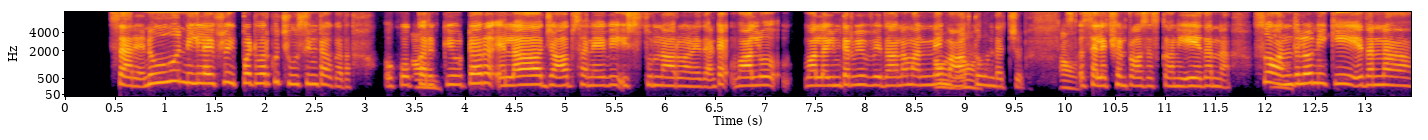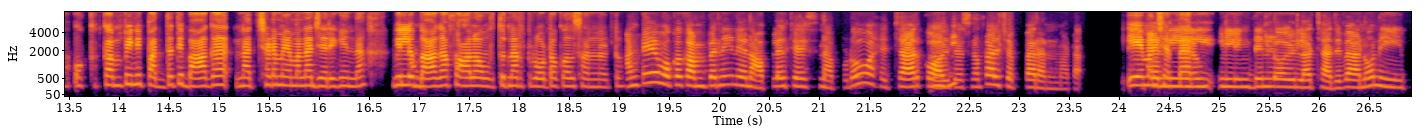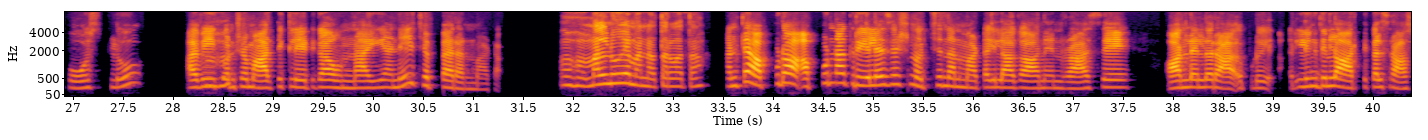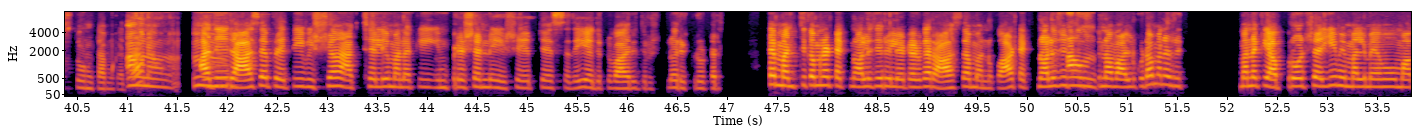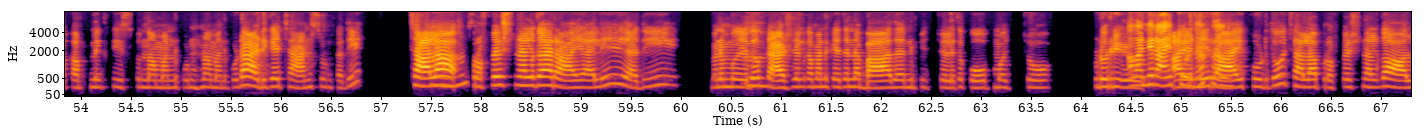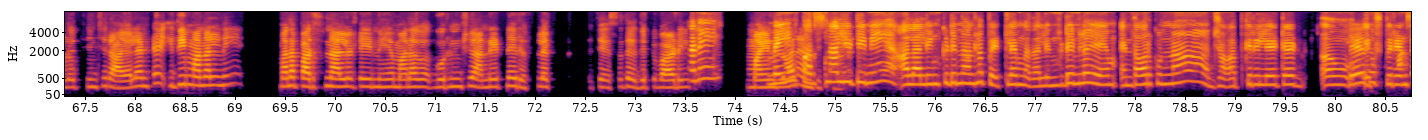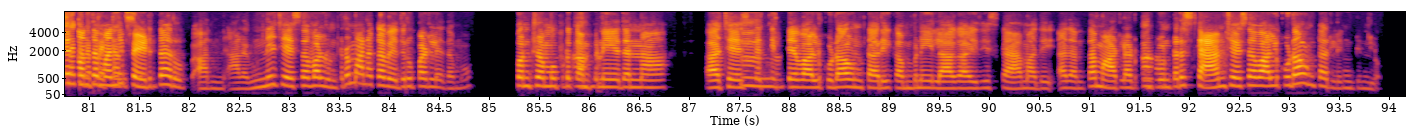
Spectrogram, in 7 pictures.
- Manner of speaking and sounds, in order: in English: "లైఫ్‌లో"; other background noise; in English: "రిక్రూటర్"; in English: "ఇంటర్వ్యూ"; in English: "సెలక్షన్ ప్రాసెస్"; in English: "సో"; in English: "కంపెనీ"; in English: "ఫాలో"; in English: "కంపెనీ"; in English: "అప్లై"; in English: "హెచ్‌అర్ కాల్"; in English: "లింక్‌డిన్‌లో"; in English: "ఆర్టిక్యులేట్‌గా"; in English: "ఆన్‌లైన్‌లో"; in English: "లింక్డ్‌ఇన్‌లో ఆర్టికల్స్"; in English: "యాక్చువల్లీ"; in English: "ఇంప్రెషన్‌ని షేప్"; in English: "రిక్రూటర్స్"; in English: "టెక్నాలజీ రిలేటెడ్‌గా"; in English: "టెక్నాలజీ"; in English: "కంపెనీకి"; in English: "ప్రొఫెషనల్‌గా"; in English: "కాజుయల్‌గా"; in English: "ప్రొఫెషనల్‌గా"; in English: "పర్సనాలిటీని"; in English: "రిఫ్లెక్ట్"; in English: "మైండ్‌లో"; in English: "మెయిన్ పర్సనాలిటీని"; in English: "లింక్డ్‌ఇన్"; in English: "లింక్డ్‌ఇన్‌లో"; in English: "జాబ్‌కి రిలేటెడ్"; in English: "కంపెనీ"; in English: "కంపెనీ"; in English: "స్కామ్"; in English: "లింక్డ్‌ఇన్‌లో"
- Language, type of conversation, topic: Telugu, podcast, రిక్రూటర్లు ఉద్యోగాల కోసం అభ్యర్థుల సామాజిక మాధ్యమ ప్రొఫైల్‌లను పరిశీలిస్తారనే భావనపై మీ అభిప్రాయం ఏమిటి?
